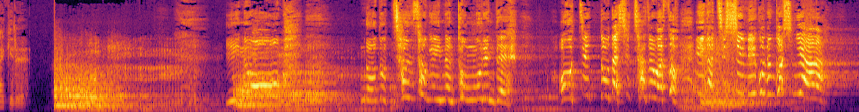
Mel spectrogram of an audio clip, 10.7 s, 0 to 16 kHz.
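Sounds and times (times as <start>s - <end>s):
speech: 0.0s - 7.4s, 8.0s - 10.4s
tiger roaring loudly: 0.7s - 7.6s, 8.4s - 9.9s.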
